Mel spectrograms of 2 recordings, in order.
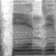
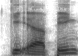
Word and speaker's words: PNG: 1990 সালের মাঝামাঝি সময়ে জিএফ এবং জেপিজি এর সুবিধাগুলো সমন্বয় করে পিএনজি ফরম্যাট তৈরি করা হয়, যাকে পিং কিংবা পিএনজি হিসাবে উচ্চারণ করা হয়ে থাকে।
